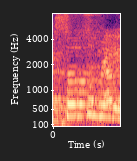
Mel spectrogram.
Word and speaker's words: Sotomayor: Sotomayor.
